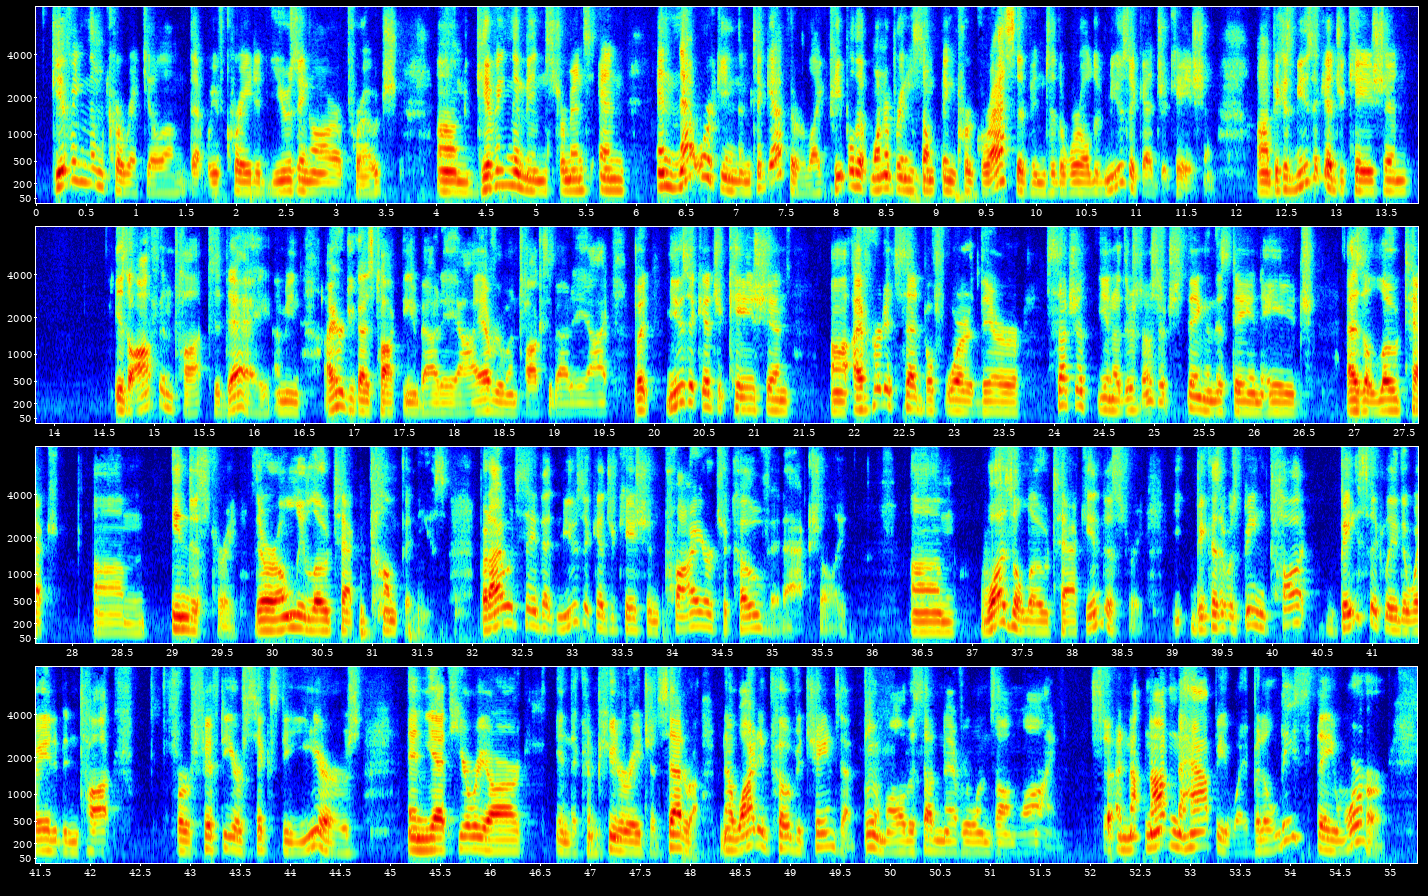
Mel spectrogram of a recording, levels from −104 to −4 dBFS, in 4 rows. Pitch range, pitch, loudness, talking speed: 115-155 Hz, 125 Hz, -23 LUFS, 170 wpm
